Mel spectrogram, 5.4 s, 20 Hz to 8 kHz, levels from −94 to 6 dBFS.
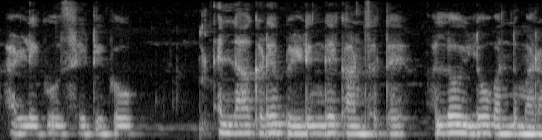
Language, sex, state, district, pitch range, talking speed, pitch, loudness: Kannada, female, Karnataka, Shimoga, 165-175 Hz, 110 wpm, 165 Hz, -24 LUFS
